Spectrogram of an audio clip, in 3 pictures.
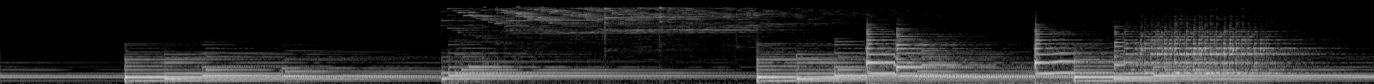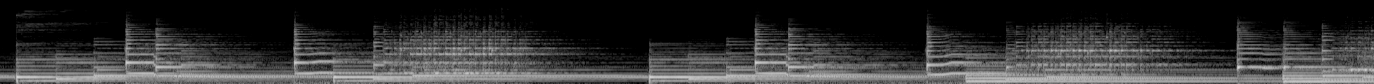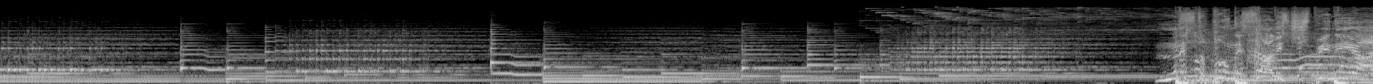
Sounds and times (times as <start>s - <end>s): Tender music: 4.4s - 20.2s, 21.3s - 41.2s.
